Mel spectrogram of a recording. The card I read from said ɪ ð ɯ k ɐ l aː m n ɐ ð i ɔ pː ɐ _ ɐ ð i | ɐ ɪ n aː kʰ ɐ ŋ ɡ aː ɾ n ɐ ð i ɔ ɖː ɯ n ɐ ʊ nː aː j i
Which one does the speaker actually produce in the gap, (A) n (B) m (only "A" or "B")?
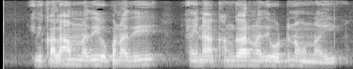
A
